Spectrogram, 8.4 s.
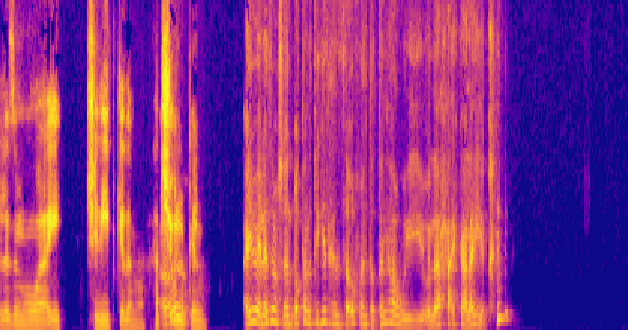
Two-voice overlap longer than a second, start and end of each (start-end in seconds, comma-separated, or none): none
